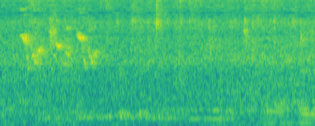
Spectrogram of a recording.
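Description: Pigeons on a pigeon farm coo softly in low, murmuring calls under steady background noise, with a faint voice in the mix.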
